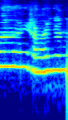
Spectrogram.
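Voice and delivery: friendly, pleasant tone. Showing how to greet someone met on the street, nice, smiling greeting. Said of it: "Nice, smiling".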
